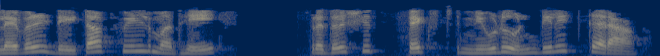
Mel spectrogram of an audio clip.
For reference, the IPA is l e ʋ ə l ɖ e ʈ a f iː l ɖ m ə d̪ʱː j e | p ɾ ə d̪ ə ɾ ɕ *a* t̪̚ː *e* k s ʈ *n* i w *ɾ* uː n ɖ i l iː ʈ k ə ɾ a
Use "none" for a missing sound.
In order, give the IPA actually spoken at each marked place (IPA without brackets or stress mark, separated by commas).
i, e, n, ɽ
